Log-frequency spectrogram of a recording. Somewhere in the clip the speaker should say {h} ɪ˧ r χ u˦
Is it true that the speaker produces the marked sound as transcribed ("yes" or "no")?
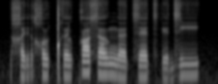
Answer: no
